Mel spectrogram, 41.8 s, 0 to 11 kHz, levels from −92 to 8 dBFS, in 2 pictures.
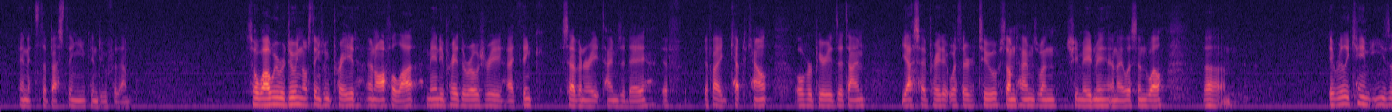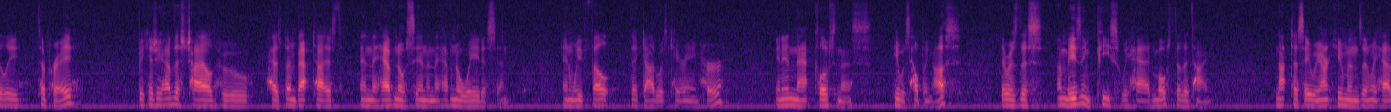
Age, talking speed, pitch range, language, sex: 20-39, 175 wpm, 125-140 Hz, English, male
